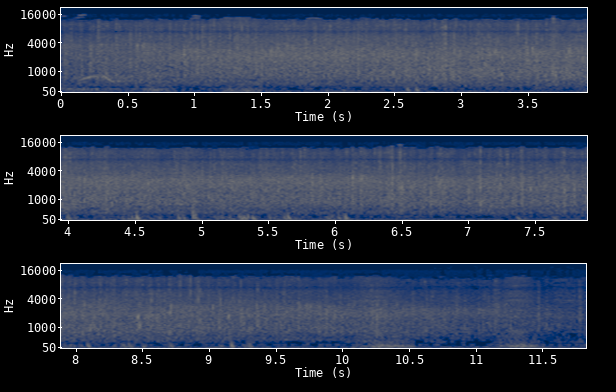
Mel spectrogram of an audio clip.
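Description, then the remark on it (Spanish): An audience claps steadily for about twelve seconds in a loud round of applause to the King, God, a dense, sustained wash of many hands with no pauses, holding a fairly even loudness before easing slightly at the end. “Yo le daría un fuerte aplauso al rey.”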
